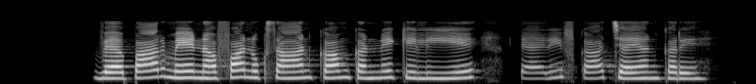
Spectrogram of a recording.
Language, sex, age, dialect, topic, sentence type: Hindi, female, 18-24, Marwari Dhudhari, banking, statement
